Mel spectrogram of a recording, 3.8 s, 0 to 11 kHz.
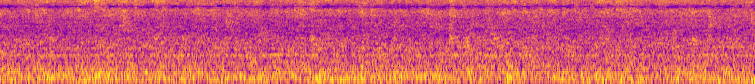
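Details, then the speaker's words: Avanti TLW 21D2P portable washer on rinse-and-spin, earlier not draining to sink: steady gushing water with even pump hum, no rattles or straining; drain pump working normally. "As you can see, as you can hear, the pump is working right now. That noise is the pump."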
